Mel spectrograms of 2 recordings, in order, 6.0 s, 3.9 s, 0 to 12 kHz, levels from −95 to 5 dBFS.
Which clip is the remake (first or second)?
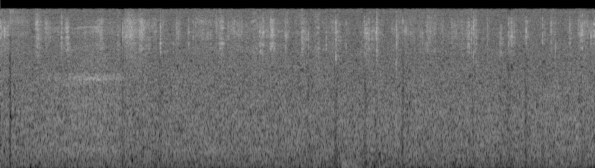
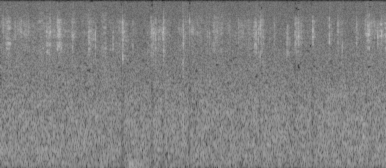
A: first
